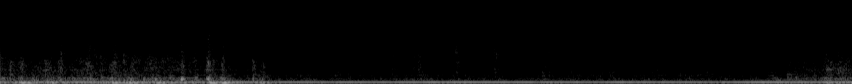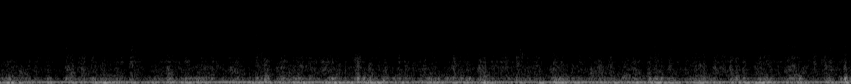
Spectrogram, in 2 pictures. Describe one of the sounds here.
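Wet laundry tumbles and sloshes inside a washing machine drum.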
